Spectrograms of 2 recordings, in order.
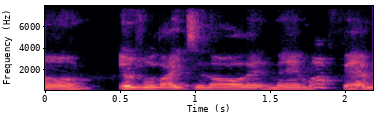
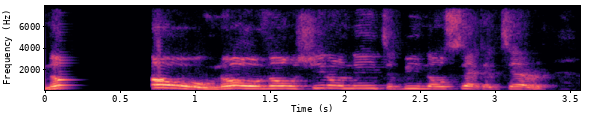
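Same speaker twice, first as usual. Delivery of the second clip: raised, high-pitched, protesting, shutting-down tone; 6 semitones higher, 5 dB louder than usual. Acting out a husband turning down the pastor's offer: imitating a husband refusing. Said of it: "her husband will be like".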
